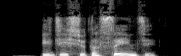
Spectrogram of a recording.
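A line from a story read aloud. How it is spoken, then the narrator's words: Quiet, weak call. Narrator (Russian): позвал его Джонни тихим слабым голосом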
